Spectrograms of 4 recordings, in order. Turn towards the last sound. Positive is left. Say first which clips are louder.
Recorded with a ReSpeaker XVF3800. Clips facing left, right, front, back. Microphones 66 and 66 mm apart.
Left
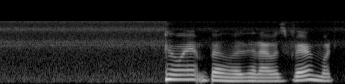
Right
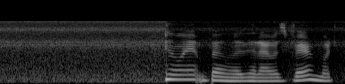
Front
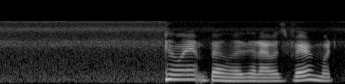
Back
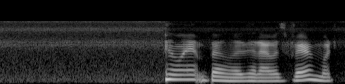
# left 11 dB, back 3 dB
turn(degrees=95)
